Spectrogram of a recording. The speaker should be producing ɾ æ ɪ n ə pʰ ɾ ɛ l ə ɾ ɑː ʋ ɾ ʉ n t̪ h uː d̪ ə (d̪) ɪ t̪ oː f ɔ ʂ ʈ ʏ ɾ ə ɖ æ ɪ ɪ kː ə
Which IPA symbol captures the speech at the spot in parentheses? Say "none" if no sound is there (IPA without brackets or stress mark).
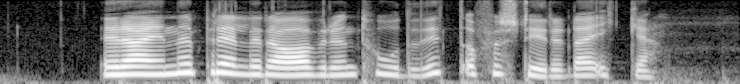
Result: d̪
